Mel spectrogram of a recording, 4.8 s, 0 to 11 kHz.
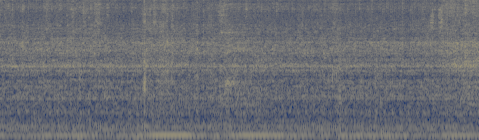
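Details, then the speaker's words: GAZelle with ZMZ 405 engine at about 484,000 km mileage, idling under the open hood after a DIY repair: low idle with an uneven, lumpy beat and occasional stumbles; it is still misfiring at idle. "По-моему, троить тоже перестал, да? Нет, троить не перестало."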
